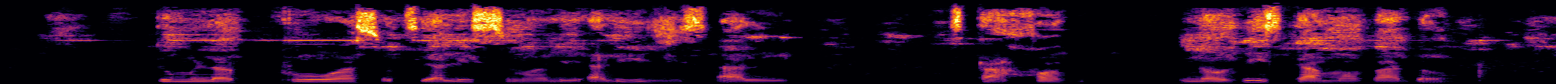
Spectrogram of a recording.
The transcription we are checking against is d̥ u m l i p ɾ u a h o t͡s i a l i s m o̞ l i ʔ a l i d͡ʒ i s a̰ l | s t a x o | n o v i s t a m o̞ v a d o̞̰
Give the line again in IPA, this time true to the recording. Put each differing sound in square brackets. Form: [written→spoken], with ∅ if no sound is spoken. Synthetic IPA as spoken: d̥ u m l [i→a] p ɾ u a [h→s] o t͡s i a l i s m o̞ l i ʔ a l i d͡ʒ i s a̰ l | s t a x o | n o v i s t a m o̞ v a d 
